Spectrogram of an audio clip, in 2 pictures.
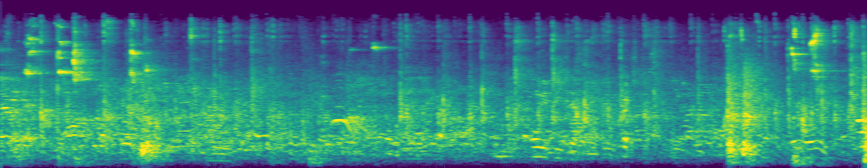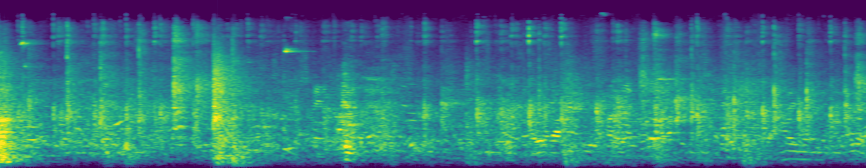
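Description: Ping-pong balls click rapidly on paddles and tables in a large echoing hall.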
